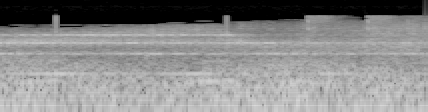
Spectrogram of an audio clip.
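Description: Dark ambient soundtrack music: a low rumbling drone under several steady high tones, with a few short low notes.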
